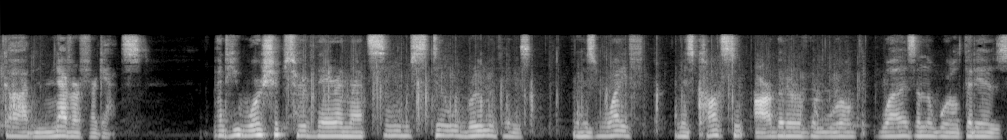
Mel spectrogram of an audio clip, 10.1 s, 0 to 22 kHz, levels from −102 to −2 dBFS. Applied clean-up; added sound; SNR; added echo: neural mask model RNNoise.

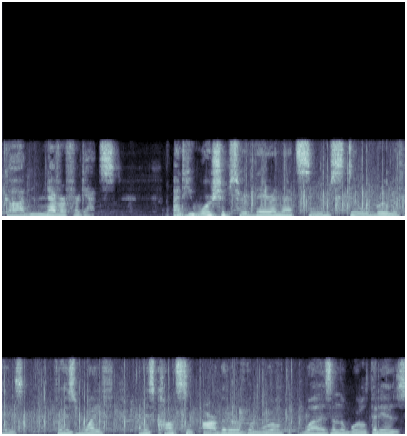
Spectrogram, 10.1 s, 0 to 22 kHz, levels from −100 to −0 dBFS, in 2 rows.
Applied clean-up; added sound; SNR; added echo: none; Applause; 12 dB; none.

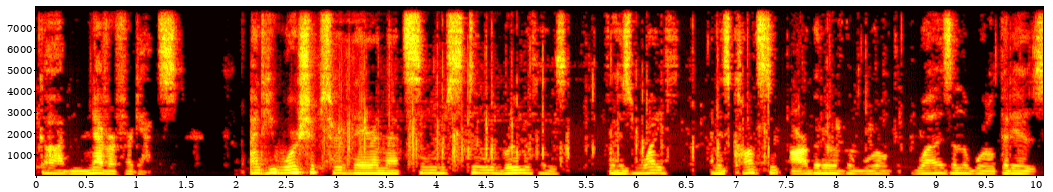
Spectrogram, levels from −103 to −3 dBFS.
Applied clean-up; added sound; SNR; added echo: classical method spectral subtraction.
